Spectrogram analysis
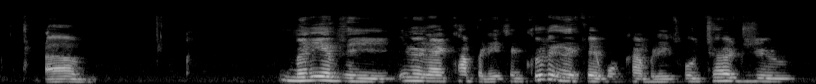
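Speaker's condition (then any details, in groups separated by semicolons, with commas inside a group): Cerebral palsy; reliable voice, uses voice control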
